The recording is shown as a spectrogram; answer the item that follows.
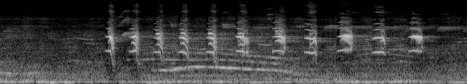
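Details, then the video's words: Long-tailed shrike recorded near a home in a densely populated area, repeating sharp clipped chirps more than once per second, while a faint, smooth, lower whistle rises and falls in the background over a low hum. "SUARA JERNIH CENDET"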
